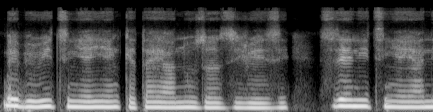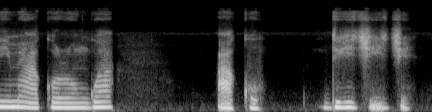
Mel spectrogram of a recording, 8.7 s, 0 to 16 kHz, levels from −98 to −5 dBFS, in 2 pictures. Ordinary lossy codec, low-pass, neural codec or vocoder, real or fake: Opus, 24 kbps; 10.8 kHz; none; real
